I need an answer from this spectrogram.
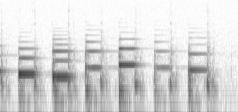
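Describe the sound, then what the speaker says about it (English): A beginner piano sight-reading extract is played with ordinary articulation, about eight clearly separated notes and chords struck at an even, moderate pace, each decaying before the next, heard solo and near. "So if I play it normal, it sounds like this."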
